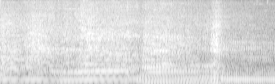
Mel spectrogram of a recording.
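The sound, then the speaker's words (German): A car engine revs and accelerates, its steady low drone stepping up in pitch through gear changes, with a brief dip and surge partway through. No one speaks. “Ja, er muss dann mal Gas geben.”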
